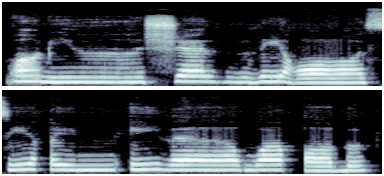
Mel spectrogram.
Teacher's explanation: واو میں ہونٹوں کو مکمل گول کریں گے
